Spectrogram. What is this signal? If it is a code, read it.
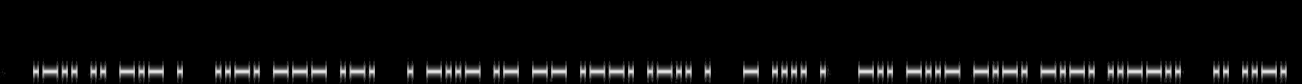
Morse code, heard as a keyed tone, about 25 wpm, 600 Hz. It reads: LIKE FOR EXAMPLE THE DXCC? IF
